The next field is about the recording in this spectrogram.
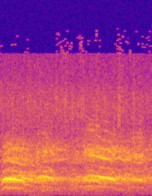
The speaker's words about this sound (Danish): Den impuls har de her måger også. Altså, det må de jo have. Ikke? Det er sådan, okay, jeg er sulten.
